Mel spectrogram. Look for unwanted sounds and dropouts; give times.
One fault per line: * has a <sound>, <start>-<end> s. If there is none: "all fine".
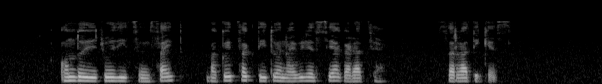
all fine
